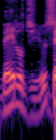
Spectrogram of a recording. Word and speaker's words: Betelgeuse: And that's how you pronounce it, Betelgeuse.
